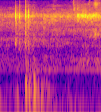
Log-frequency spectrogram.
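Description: Computer keyboard keys being typed, a few separate keystrokes in the first second.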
